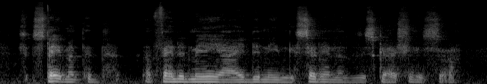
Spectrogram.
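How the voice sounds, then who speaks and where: This man has a fairly low pitch and a monotone, flat intonation. He talks at a moderate pace. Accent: American. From Colorado, US. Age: 70s. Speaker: interviewee telling life story. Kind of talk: oral history interview. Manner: halting, many fillers.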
